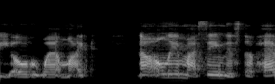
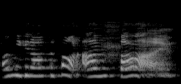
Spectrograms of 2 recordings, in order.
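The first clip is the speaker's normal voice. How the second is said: much higher, strained repeat; retold exasperated insistence. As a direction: insist you're fine in a high, tight voice. Same words repeated, now agitated.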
